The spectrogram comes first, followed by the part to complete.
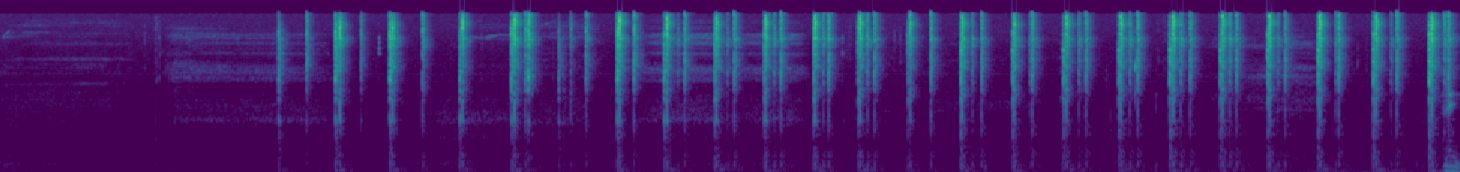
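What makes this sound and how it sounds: Fingertips wearing red artificial nail tips tap a small, solid, thick clear acrylic screw-down card holder with a vintage baseball card inside, lying on black cloth. After a quiet start, there is a steady stream of quick, sharp, bright clicks with almost no ring, over a faint low background hum.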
